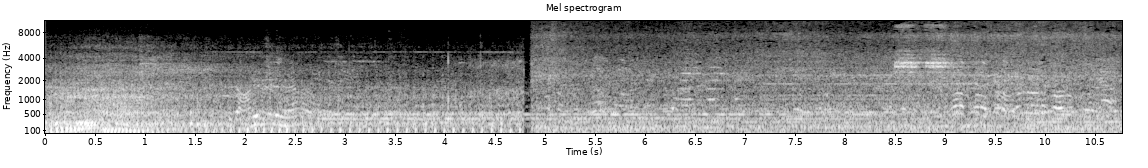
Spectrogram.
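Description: Motorcycle engine running, with faint voices in the background; the sound breaks off abruptly about halfway through and resumes with a steadier engine tone.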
